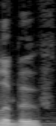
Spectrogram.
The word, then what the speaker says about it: Shia LaBeouf: How do I pronounce? Shia LaBeouf, the guy from all the Transformers movies.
